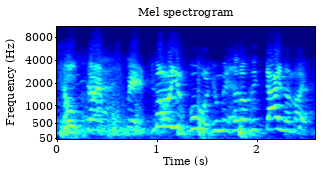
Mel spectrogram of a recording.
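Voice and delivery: high, alarmed yell at a henchman; frantic, angry shout; furious orders. Acted. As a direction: yell at your bungling gunman mid-fight. Villain yelling orders in a fight.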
